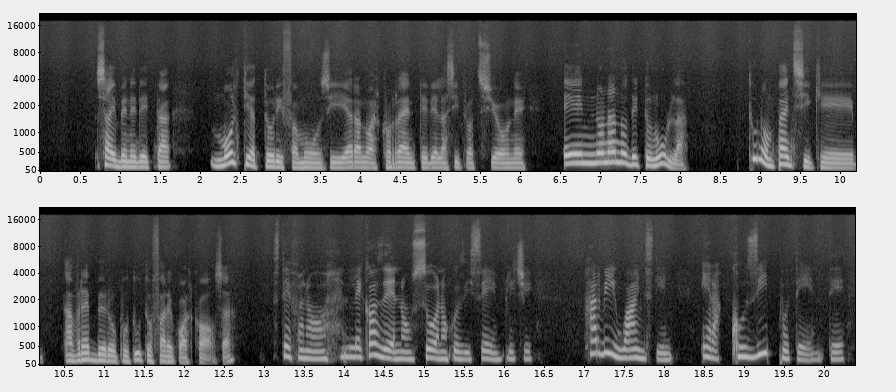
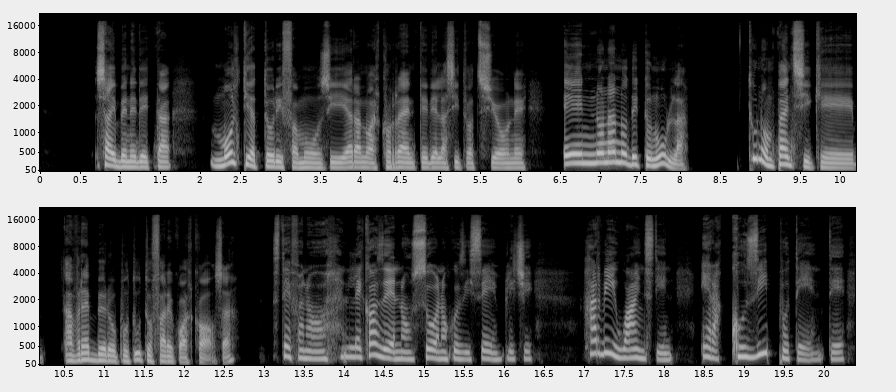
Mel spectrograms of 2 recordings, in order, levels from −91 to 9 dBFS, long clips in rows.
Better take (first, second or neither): second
